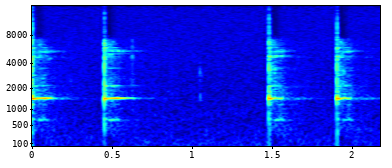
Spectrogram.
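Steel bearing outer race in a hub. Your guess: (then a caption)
Solid. A steel outer bearing race is tapped into a trailer brake drum hub with four sharp metallic strikes, each ringing briefly with a bright tone near 1.45 kHz. The sound has turned solid rather than hollow, showing the race is fully installed and seated.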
